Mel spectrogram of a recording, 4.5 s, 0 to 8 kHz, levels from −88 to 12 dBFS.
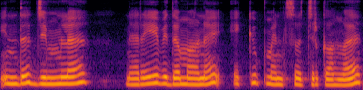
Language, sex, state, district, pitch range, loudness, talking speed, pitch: Tamil, female, Tamil Nadu, Nilgiris, 195-230 Hz, -14 LUFS, 80 wpm, 215 Hz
